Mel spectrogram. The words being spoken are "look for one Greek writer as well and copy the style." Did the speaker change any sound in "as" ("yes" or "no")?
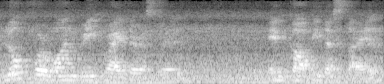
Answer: yes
